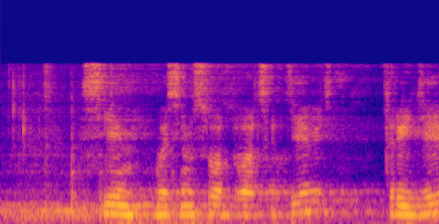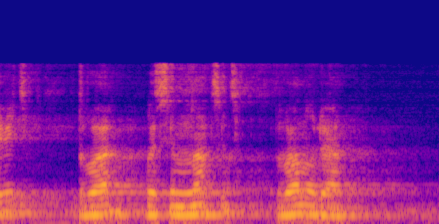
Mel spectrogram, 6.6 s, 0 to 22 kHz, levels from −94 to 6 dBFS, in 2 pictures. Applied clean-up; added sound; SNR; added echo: none; none; none; reverberation time 1.1 s.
